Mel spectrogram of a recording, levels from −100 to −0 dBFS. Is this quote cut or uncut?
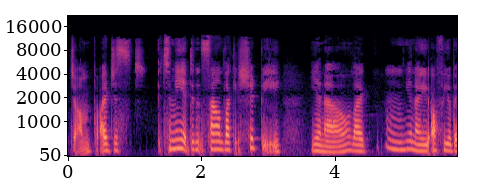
uncut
